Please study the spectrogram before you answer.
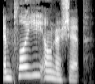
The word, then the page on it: employee ownership: American English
